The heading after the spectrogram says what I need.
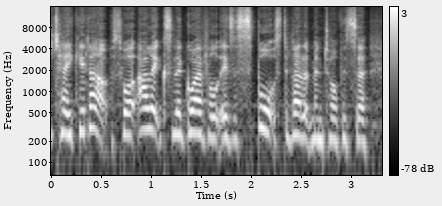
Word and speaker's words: Guevel: I hope I pronounced your surname correctly. Near enough. Lovely. So, Close. Yeah, that's all good.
